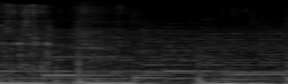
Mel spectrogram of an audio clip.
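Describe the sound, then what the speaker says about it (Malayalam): Cornflour and water for halwa are squished and mixed by hand, giving soft wet squelches and slaps in an uneven rhythm, close and fairly quiet. "കോൺഫ്ലോർ മിക്സ് ചെയ്യാനൊന്ന് സ്പൂണിൽ ശ്രമിച്ചെങ്കിലും ഏറ്റവും നല്ല നമ്മുടെ കൈ കൊണ്ട് തന്നെ ഒന്ന് മിക്സ് ചെയ്യുന്നതായിരിക്കും"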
